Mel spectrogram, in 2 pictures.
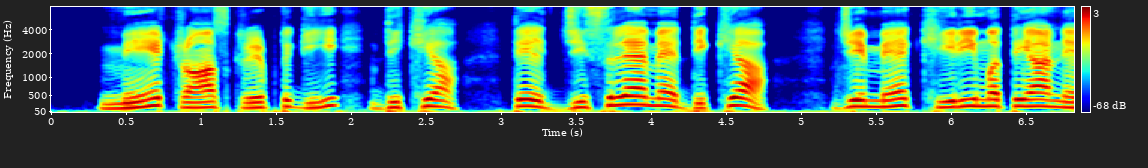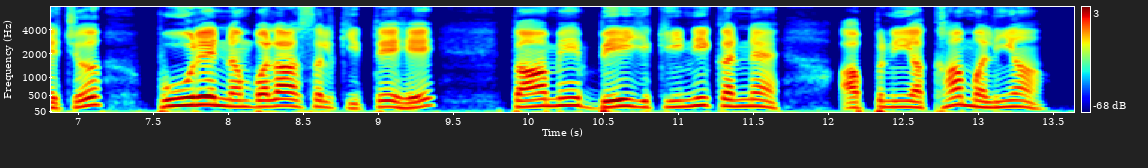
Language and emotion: Dogri, surprised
